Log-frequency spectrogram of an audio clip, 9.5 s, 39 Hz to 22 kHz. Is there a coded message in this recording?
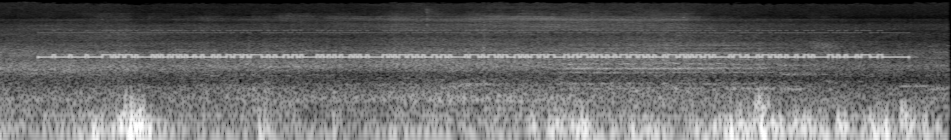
Yes: RTTY (45.45 baud, 170 Hz shift) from 0.4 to 9.1 s, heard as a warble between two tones, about 1750 Hz centre, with room echo and street noise. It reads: YDQKU T8F6R 8EABR MINPA 348ZK 7PKOV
